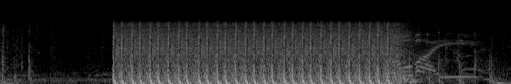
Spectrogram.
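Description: Rapid sustained automatic gunfire spray in a shooter video game, a dense, loud burst of evenly spaced shots lasting about three seconds, followed by ringing game effects as it tails off.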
